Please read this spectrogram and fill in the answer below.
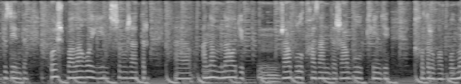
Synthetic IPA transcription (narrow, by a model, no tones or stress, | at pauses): bɪze̞nd̪ɪ | qʰo̞jʃbɑlˠɑʁo̞je̞nd̪ɪʃəʁəpʒɑt̪əɾ | əɑnɑmənɑwd̪e̞p̚ʒɑbulˠəqʰɑzɑnd̪əʒɑbulˠkʲʰend̪e̞ | qʰɑlˠd̪əɾuʁɑbo̞lˠmɑ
